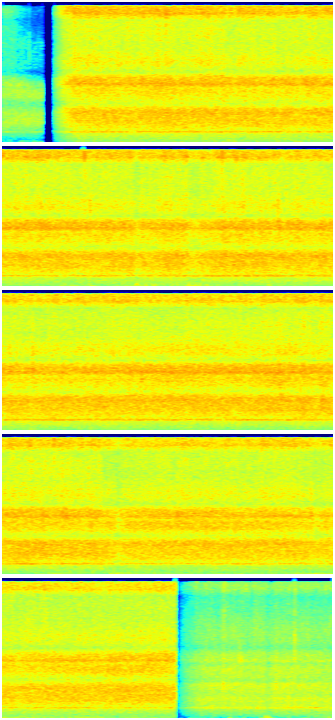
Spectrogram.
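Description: Heavy rain pouring steadily onto a ship's deck, a loud even hiss with a faint steady whine beneath it. It starts abruptly about half a second in and cuts off sharply about two seconds before the end, leaving a quieter steady hum.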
